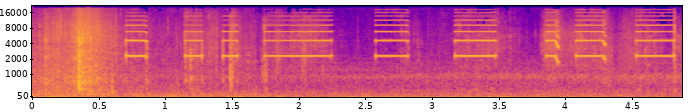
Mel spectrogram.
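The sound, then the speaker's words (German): Metal detector signalling non-ferrous metal: a series of steady, high electronic tones of uneven length, some brief and others held for about half a second, separated by short gaps, with no talk. “bevor er überhaupt den Detektor einschaltet. Kurz darauf schlägt das Gerät wieder aus. Man hört es also sehr deutlich. Buntmetall.”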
